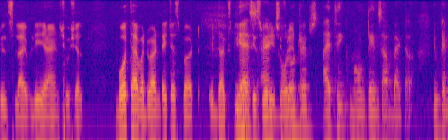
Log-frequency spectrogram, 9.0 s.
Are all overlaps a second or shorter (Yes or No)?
No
